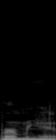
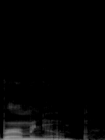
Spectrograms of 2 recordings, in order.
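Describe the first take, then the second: First: It is pronounced the way Birmingham, Alabama says it. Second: It is pronounced the way the English city says it. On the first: This is the name as used in Alabama. The speaker calls it wrong. "instead of Birmingham" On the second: This is the name as used in England. The speaker calls it right. "that place is called Birmingham"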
